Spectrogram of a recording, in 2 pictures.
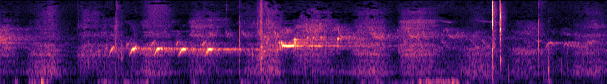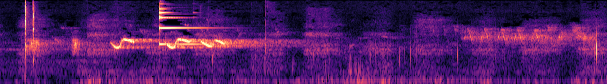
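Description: Small birds chirping in short runs of quick notes, the clearest about a second in and again around seven to eight seconds in, over scattered sharp clicks and a low rumble.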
